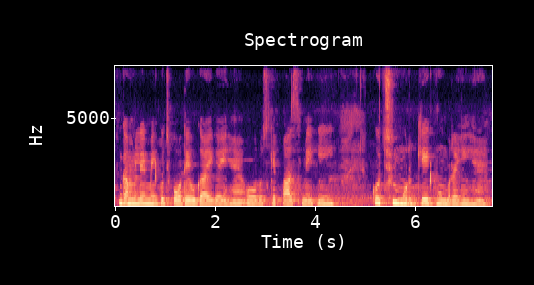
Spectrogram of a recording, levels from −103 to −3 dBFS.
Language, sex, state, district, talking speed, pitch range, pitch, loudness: Hindi, male, Odisha, Nuapada, 135 wpm, 195-220 Hz, 200 Hz, -15 LUFS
